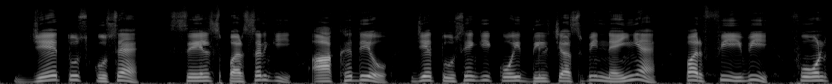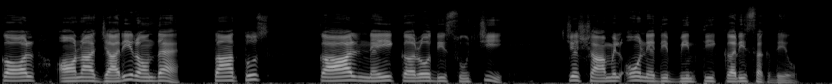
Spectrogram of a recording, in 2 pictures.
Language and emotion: Dogri, neutral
